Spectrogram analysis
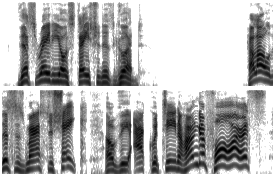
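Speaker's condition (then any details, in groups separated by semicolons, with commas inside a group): No condition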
